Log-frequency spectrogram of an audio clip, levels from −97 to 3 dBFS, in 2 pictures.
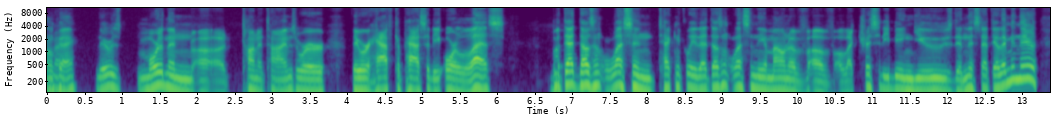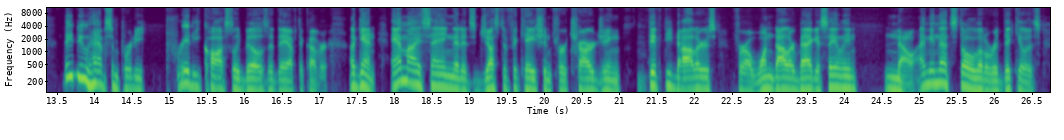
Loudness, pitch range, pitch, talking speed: -24 LUFS, 120-150 Hz, 125 Hz, 170 wpm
